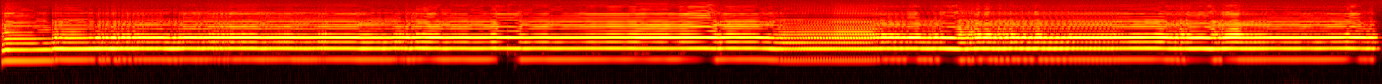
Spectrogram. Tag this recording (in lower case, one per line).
musical instrument
wind instrument
music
